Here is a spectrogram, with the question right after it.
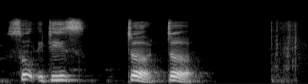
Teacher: English ta, the tongue tip touches the alveolar region.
